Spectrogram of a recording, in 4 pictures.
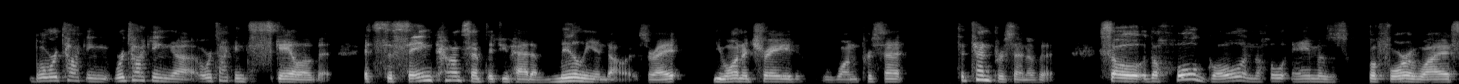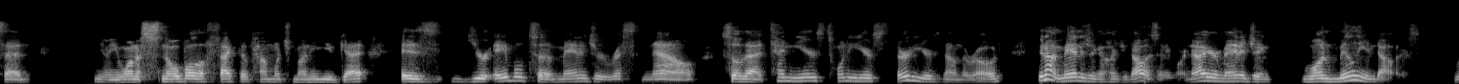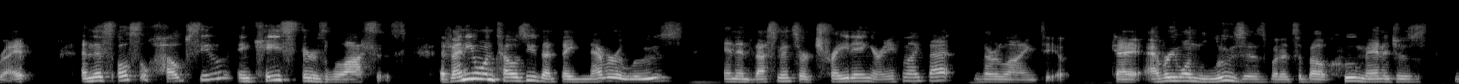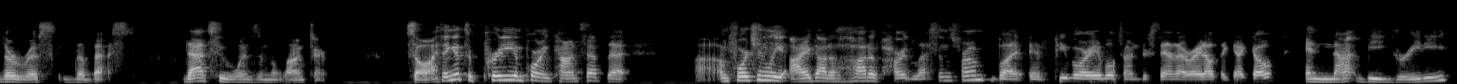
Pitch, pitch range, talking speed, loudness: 135 Hz, 125-160 Hz, 180 wpm, -24 LUFS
